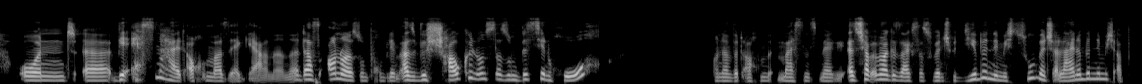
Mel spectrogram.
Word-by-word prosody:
Und, 190 -1 +1
äh, 180 0 +3
wir 225 - +3
essen 315 -4 -1
halt 160 - +1
auch - - 0
immer 165 -2 -3
sehr - - -6
gerne, 90 +1 -5
ne? 125 - -5
Das 230 -1 +2
auch 245 +2 +5
noch 215 -5 +6
so 180 -1 -9
'n - - -15
Problem. 170 +1 -9
Also, 190 -1 +4
wir 215 - +3
schaukeln 240 +8 +5
uns 255 0 -3
da 235 - -3
so 215 - -5
'n 210 - -6
bisschen 235 -2 -2
hoch 420 - 0 1.1
und 170 - -11
dann 165 -1 -5
wird 170 - -6
auch 160 - -8
m 170 - -10
meistens 165 0 -7
mehr 165 -1 -5 0.2
also 200 -2 +5
ich - - +8
habe 230 - +5
immer 230 0 +4
gesagt, 180 -6 -3
dass: 175 0 -7
„Wenn 175 -1 -3
ich - - -2
mit 155 +3 -15
dir 235 +4 0
bin, 305 -3 -1
nehme 210 -6 -2
ich - - -3
zu, 290 +2 -5
wenn 235 - +2
ich 195 - +2
alleine 185 +7 +1
bin, 260 +1 -2
nehme 255 -1 -4
ich - - -4
ab.“ - - -14
190 Hz, 280 wpm, -25 LUFS, 170-235 Hz, 1.1 s, ich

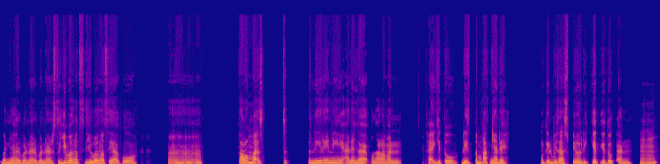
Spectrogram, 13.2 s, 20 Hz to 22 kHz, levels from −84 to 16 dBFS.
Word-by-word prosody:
Bener 185 -2 0
bener 175 -1 0
bener. 165 -1 -1
Setuju 235 +3 0
banget 240 -5 +3
setuju 200 0 0
banget 195 +1 +4
sih 190 -4 +1
aku. 150 +1 -1 0.7
Heeh 190 -1 -3
heeh 175 -2 -2 0.2
heeh. 170 +1 -2 0.8
Kalau 250 +2 +6
Mbak 250 -3 +6 1.0
sendiri 245 +4 +2
nih 230 -10 +1
ada 250 +6 0
nggak 175 -8 +3
pengalaman 175 -1 -2 0.5
kayak 180 0 -2
gitu? 165 -1 -1
Di 205 +1 +3
tempatnya 220 +2 +2
deh, 185 -5 +2 0.7
mungkin 210 +2 0
bisa 205 -2 +2
spill 200 +2 0
dikit 200 +4 +1
gitu 170 0 -1
kan. 170 +5 -3 0.2
Mhm. 200 +2 -3
190 Hz, 140 wpm, -19 LUFS, 170-215 Hz, 1.0 s, Kalau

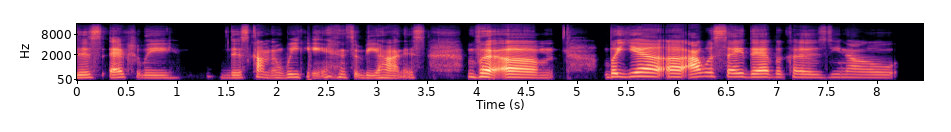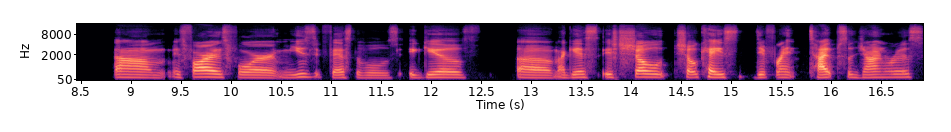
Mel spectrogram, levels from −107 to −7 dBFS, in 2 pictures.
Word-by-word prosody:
this 180 +1 -4
actually 165 -4 -3 0.4
this 165 0 -8
coming 165 -3 -3
weekend, 195 0 -6
to - - -10
be 160 -1 -5
honest, 160 +2 -4 0.4
but, 220 +1 +8
um, 180 -4 +7 0.5
but, 225 +2 +2
yeah, 250 +1 +7
uh, 220 -1 +6
I - - +9
would 255 0 -6
say 225 0 0
that 210 -1 +3
because, 190 -3 -7
you 195 0 -16
know, 180 -2 -10 0.7
um, 185 -3 -3
as 190 -2 -15
far 210 0 +3
as 200 -1 -3
for 170 -3 -6
music 205 +5 -11
festivals, 165 -2 -12
it - - -7
give, 185 0 -4 0.5
um, 170 -2 -5
I - - -6
guess, 185 +2 -6
it 190 - -9
show 205 -2 -1
showcase 190 +1 -3 0.2
different 185 0 -6
types 180 +1 +2
of 185 -1 -15
genres 190 +2 -6
185 Hz, 140 wpm, -23 LUFS, 175-200 Hz, 0.7 s, I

